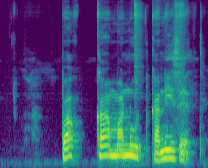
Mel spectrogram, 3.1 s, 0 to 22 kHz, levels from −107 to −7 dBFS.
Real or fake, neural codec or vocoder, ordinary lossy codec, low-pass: fake; vocoder, 44.1 kHz, 128 mel bands, Pupu-Vocoder; none; none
